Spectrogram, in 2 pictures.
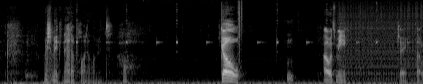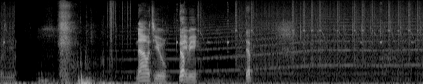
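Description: Electronic game music with a beeping tune plays softly.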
